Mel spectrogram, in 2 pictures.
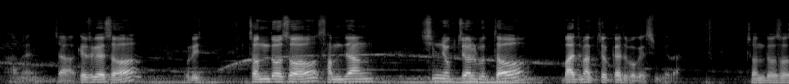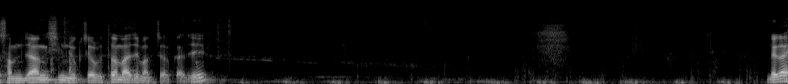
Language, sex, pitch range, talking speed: English, male, 95-110 Hz, 55 wpm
